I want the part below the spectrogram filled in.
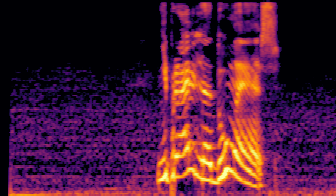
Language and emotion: Russian, angry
